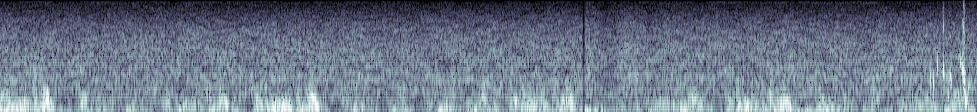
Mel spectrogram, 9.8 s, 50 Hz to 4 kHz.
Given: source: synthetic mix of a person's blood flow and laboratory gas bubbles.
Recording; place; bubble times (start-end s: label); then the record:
Doppler ultrasound of blood flow; precordium
9.28-9.72 s: bubbles
From the record:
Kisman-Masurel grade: 213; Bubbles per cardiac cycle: several, 3 to 8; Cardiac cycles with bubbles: 1 to 10%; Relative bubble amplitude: loud (0.450 to 0.775); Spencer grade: 1 (occasional bubble signal discernible with the cardiac motion signal, with majority of cardiac periods free of bubbles); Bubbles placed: anywhere in the cardiac cycle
